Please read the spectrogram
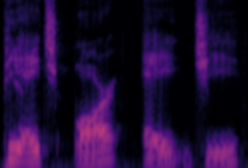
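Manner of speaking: slow, letter by letter; spelling it out slowly. Shown as a demonstration. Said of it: "How do you spell that?".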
